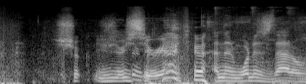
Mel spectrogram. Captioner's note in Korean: 웃음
